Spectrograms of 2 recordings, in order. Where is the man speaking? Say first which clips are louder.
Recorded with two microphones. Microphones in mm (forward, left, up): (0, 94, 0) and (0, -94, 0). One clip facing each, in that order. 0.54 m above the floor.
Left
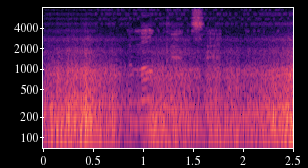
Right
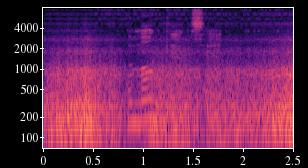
Right 1 dB; 25° right (ahead or behind).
